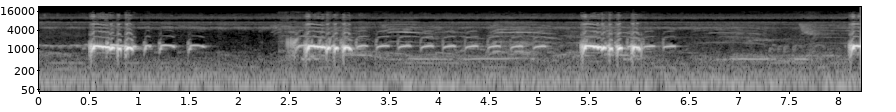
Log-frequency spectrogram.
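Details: Local zebra dove singing actively, used to prompt other zebra doves to sing: mellow, hollow coos opening each phrase, then a run of short, evenly spaced cooing notes, with phrases recurring about every two and a half seconds.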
